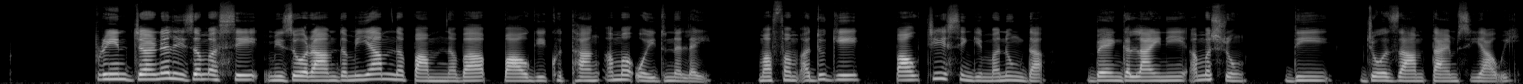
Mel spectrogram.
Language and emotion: Manipuri, neutral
